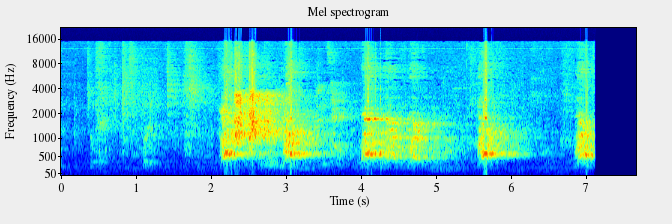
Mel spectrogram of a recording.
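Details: Dog barking, recorded 20 April 2015: loud, harsh barks in bursts about every second and a half, some drawn out, with quieter sounds between them and a short silence at the end.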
